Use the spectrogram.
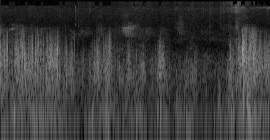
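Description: Wind buffets the microphone in heavy, uneven low rumbles and gusts that continue throughout, beside the Al Layyah Canal in Sharjah at night.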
